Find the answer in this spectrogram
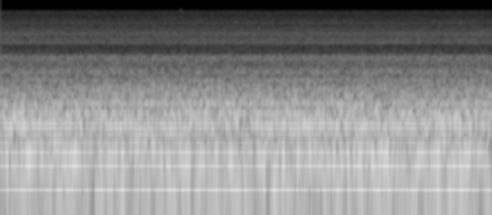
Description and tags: Created using spectral freezing max patch. Some may have pops and clicks or audible looping but shouldn't be hard to fix.
Atmospheric, Background, Everlasting, Freeze, Perpetual, Sound-Effect, Soundscape, Still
